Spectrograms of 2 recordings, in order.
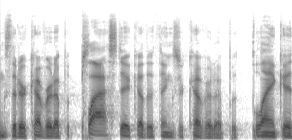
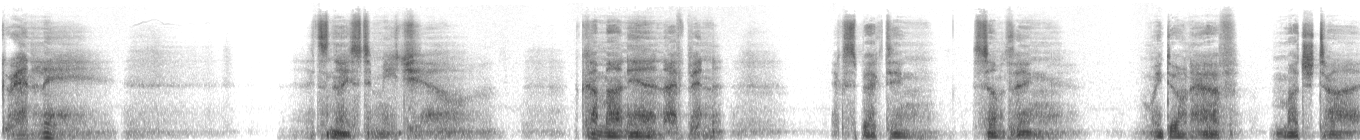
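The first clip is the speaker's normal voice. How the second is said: vaguely malevolent, too-familiar, whispery creepy creature voice. A creature greets a player character telepathically, whispery creepy creature voice. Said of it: "And it's like a whispery".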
